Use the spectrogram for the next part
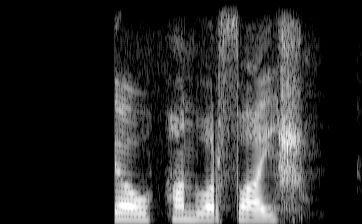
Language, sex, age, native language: Icelandic, male, 10, Icelandic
